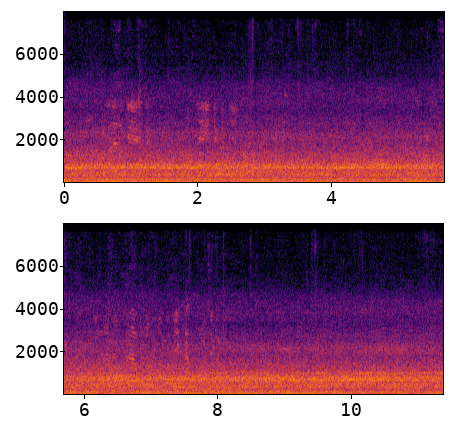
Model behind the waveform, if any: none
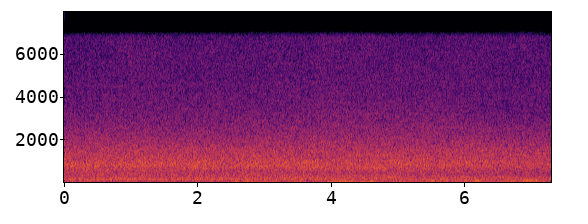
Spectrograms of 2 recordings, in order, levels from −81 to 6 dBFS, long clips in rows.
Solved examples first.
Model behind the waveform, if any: none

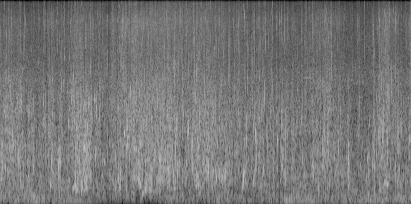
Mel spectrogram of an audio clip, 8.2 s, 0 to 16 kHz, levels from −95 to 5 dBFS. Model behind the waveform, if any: none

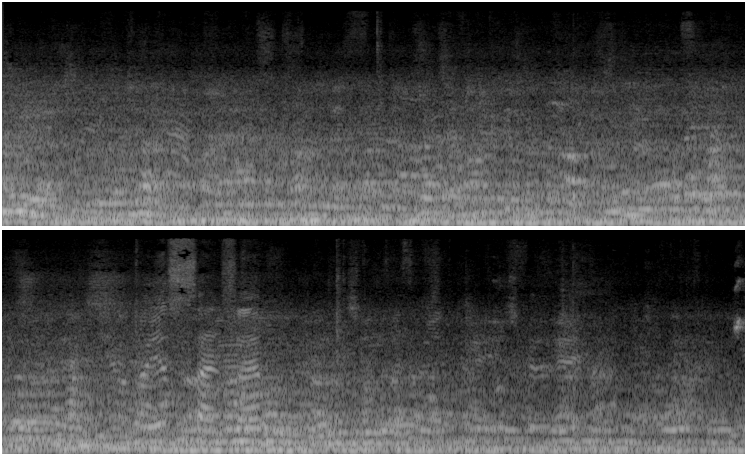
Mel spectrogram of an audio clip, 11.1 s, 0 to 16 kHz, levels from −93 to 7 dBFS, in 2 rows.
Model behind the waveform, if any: none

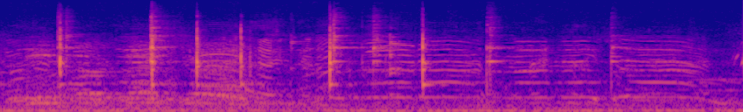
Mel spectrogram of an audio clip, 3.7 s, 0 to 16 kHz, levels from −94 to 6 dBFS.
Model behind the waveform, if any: none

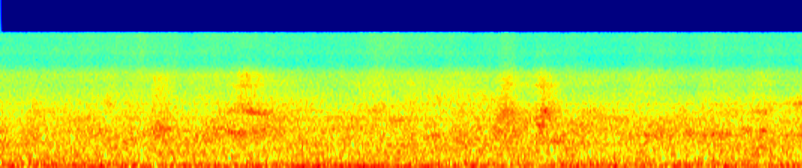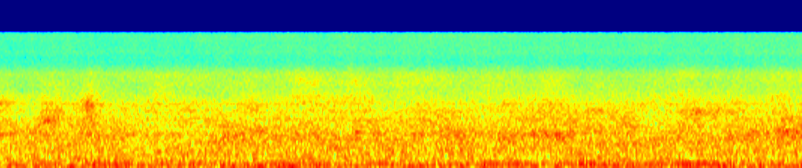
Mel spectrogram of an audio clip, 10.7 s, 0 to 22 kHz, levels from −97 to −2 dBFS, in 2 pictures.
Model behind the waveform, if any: autoencoder, DAC-VAE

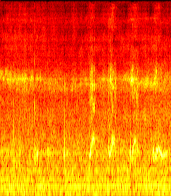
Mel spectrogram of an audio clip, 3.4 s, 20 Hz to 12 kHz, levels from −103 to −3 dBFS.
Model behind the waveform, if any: codec, HILCodec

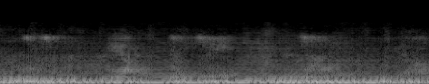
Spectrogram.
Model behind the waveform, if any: vocoder, WaveNeXt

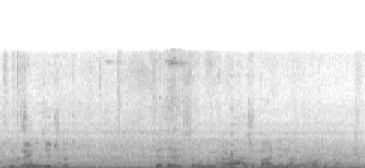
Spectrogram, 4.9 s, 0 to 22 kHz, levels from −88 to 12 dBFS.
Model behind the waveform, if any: none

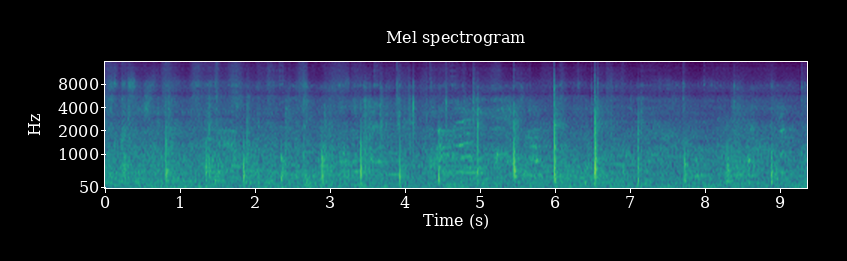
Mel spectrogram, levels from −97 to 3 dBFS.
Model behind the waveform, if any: codec, SNAC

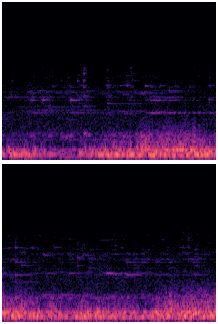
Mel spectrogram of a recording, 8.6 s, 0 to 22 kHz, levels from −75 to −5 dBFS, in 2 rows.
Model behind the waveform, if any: vocoder, BigVGAN v2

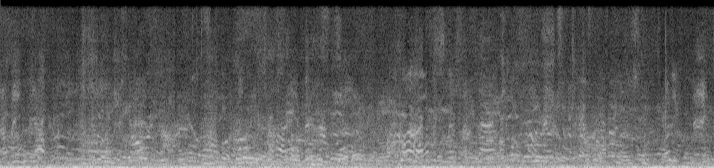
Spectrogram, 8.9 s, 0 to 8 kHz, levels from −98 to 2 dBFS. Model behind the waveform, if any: autoencoder, DAC-VAE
